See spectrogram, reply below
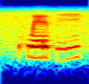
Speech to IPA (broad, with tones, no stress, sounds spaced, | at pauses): x w e˥ ɪ̯ p i˧˥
